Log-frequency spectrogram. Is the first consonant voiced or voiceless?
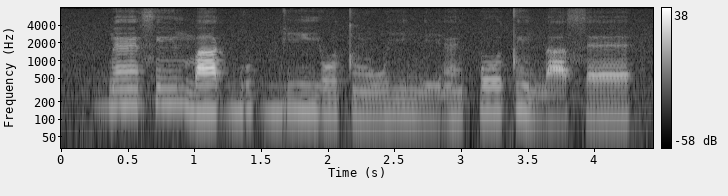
voiced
